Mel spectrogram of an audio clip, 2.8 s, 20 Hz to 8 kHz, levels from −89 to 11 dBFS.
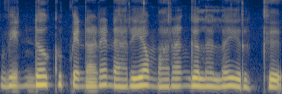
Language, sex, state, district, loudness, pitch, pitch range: Tamil, female, Tamil Nadu, Nilgiris, -16 LUFS, 200 Hz, 190-210 Hz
